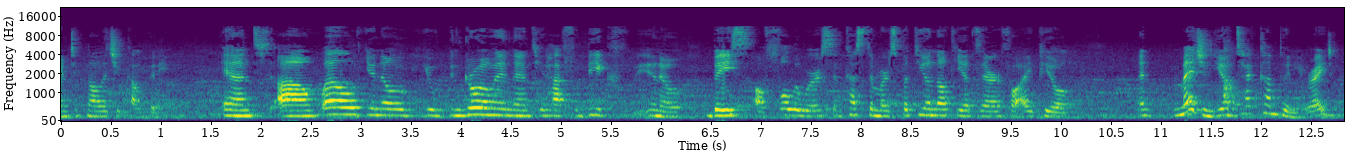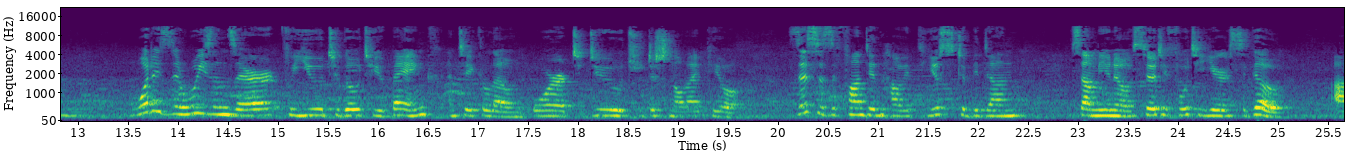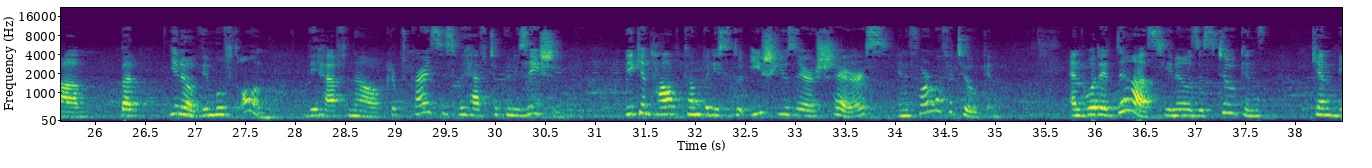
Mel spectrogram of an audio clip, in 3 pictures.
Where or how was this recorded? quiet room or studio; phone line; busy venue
busy venue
